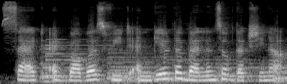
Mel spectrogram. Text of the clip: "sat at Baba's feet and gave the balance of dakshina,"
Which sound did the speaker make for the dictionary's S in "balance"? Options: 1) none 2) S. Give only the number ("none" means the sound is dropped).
2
